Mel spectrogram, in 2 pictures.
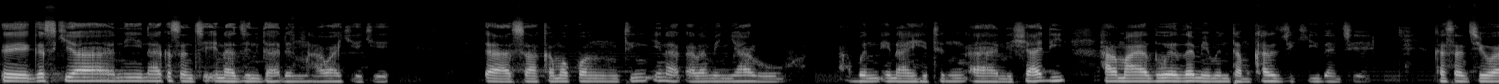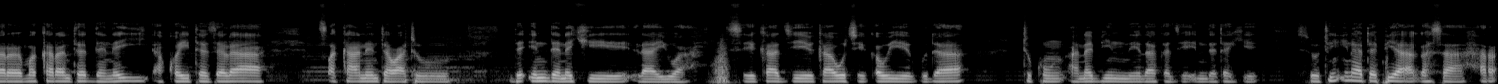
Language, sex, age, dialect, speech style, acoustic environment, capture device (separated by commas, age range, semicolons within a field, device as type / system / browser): Hausa, male, 25-34, Nigeria - Kano, happy; excited; focused; relaxed, silence, mobile / Linux / Chrome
